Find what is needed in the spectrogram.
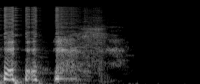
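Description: A commentator clearing their throat close to the microphone, a short rough vocal noise. After a bit over a second the sound drops to near silence.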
